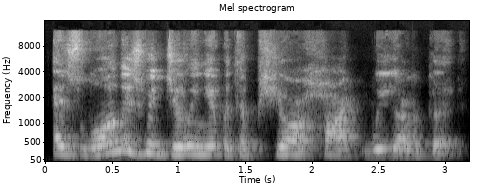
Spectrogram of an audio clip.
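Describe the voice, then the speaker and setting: A man giving a real estate coaching webinar, telling a client story earnestly and going soft and quiet in the emotional parts. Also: high voice, normal speed, echoey room, recorded from a distance. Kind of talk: webinar presentation.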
